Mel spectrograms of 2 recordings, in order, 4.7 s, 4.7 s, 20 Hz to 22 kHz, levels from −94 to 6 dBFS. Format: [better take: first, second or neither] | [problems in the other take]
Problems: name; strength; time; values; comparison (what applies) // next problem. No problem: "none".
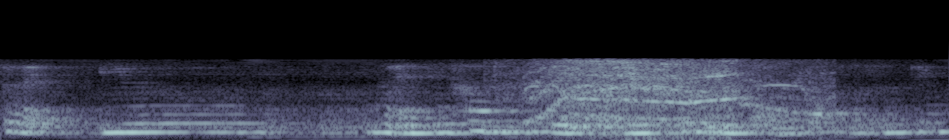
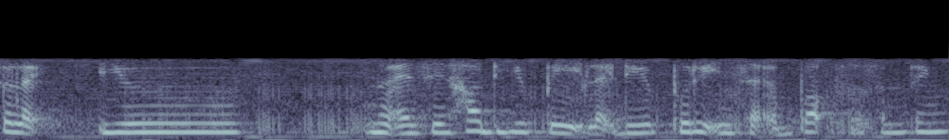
second | background sound (Accelerating, revving, vroom); 1 dB below the speech // room echo; dies away in 0.9 s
